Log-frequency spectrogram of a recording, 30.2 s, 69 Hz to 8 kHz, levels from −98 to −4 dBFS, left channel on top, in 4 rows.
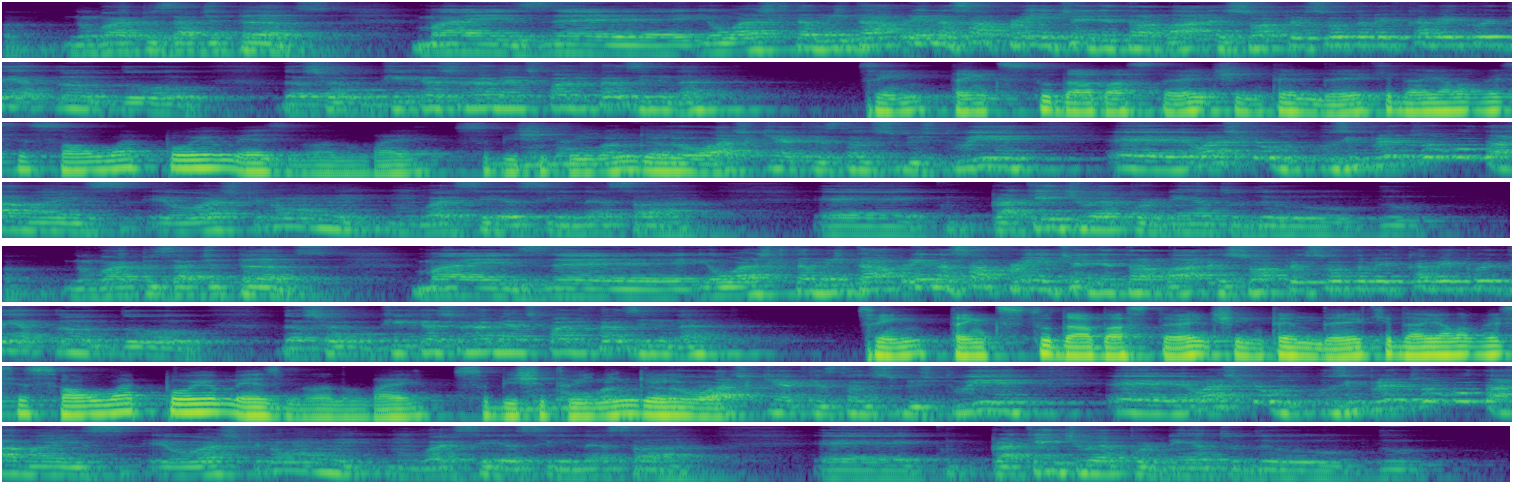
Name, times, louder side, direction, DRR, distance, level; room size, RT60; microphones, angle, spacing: voice 1, 0.0-11.2 17.5-26.1 26.7-29.8, equal, 20° right, 0 dB, 1.5 m, -34 dB
voice 2, 11.8-18.7, right 5 dB, 75° right, 12 dB, 0.4 m, -26 dB
15.0 x 8.2 x 2.8 m, 0.98 s
head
